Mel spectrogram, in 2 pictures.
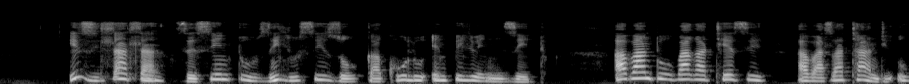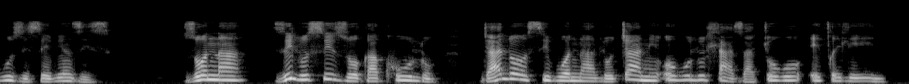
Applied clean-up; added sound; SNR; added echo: none; none; none; none.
